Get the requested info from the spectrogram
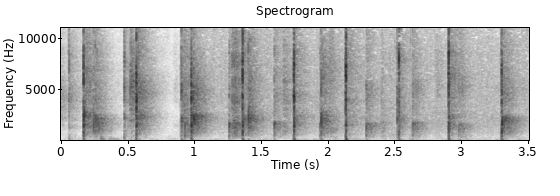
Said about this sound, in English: We got fake applause. Yeah, it's a button. We like a real show now.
